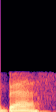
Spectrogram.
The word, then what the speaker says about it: Bess: It's Kay Bess.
